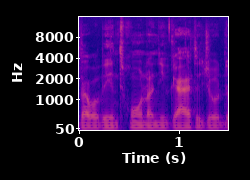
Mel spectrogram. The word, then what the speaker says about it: Ugarte: Ugarte.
